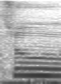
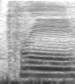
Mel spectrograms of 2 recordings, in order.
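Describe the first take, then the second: First: It is one syllable ending in an oo sound. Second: It is one syllable ending in an oh sound. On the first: "এই থ্রু থ্রো সব উচ্চারণ হলো ভুল" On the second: "এই থ্রু থ্রো সব উচ্চারণ হলো ভুল"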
